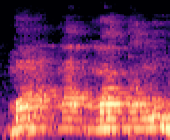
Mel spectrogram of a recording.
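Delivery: mock angry scold. Blind man still scolding.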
